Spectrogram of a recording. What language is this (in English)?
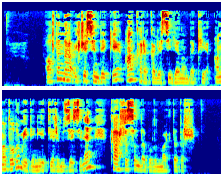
Turkish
